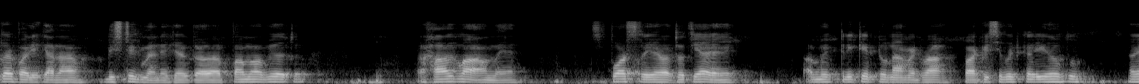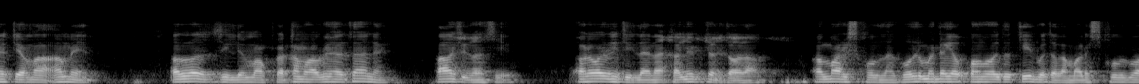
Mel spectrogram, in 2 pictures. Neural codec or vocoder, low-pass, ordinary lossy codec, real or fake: codec, 16 kHz, 1 kbps, FunCodec, trained on Chinese and English, 50 frames a second; none; none; fake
